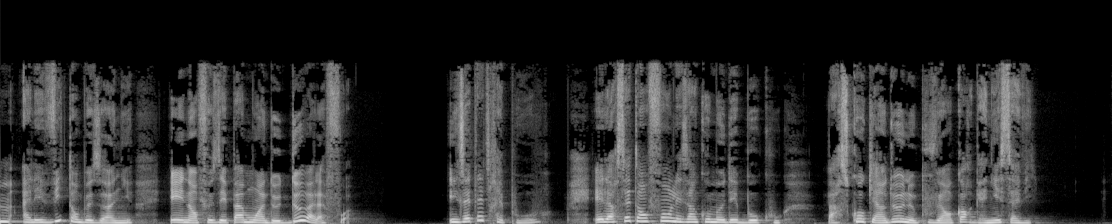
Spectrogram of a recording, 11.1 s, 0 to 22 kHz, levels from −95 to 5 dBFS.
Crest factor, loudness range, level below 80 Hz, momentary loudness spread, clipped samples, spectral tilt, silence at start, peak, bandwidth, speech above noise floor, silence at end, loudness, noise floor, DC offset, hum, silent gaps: 16 dB; 3 LU; -54 dBFS; 13 LU; under 0.1%; -4.5 dB/octave; 0 s; -2 dBFS; 16.5 kHz; 53 dB; 0.8 s; -18 LUFS; -71 dBFS; under 0.1%; none; none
